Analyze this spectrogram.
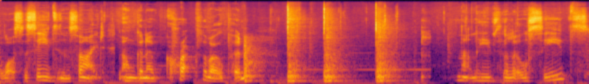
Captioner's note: bang bang bang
